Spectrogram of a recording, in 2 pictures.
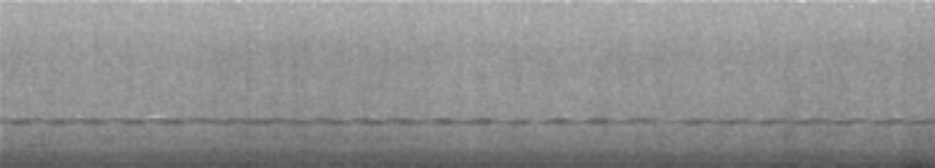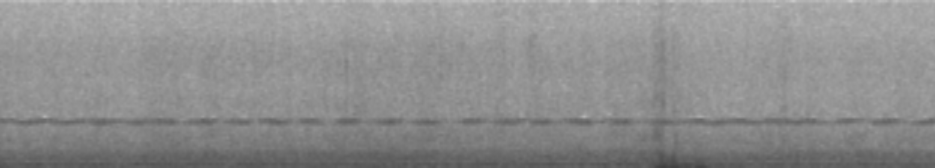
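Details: Many bees humming in a steady, dense drone with a deep buzzing core, a few louder passes of single bees near six and eleven seconds, and a faint, even, pulsing high tone running throughout.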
